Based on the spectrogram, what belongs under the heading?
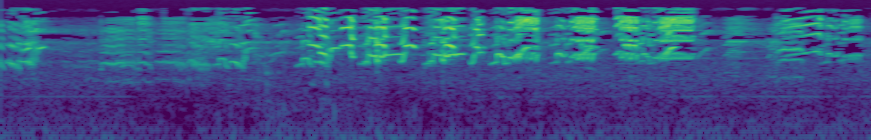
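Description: Rainbow lorikeet fledglings give harsh, rapid, high screeches and chatter, about two a second, in overlapping bursts.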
